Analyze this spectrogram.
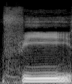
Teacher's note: huruf yang memiliki harakat kasrah yang huruf fa ini kan maka kita baca panjang dua harakat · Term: dibaca panjang, mad tabi'i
